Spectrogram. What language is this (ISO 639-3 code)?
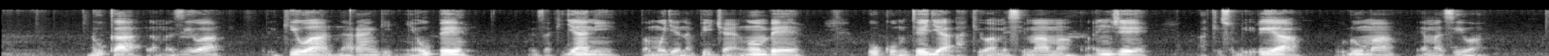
swa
